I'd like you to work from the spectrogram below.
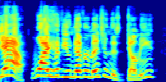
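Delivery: very high, loud, shrill, frustrated screaming. Recounting watching a show, the speaker yells back at a character: retelling screaming at the tv. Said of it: "I'm screaming at the T V".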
